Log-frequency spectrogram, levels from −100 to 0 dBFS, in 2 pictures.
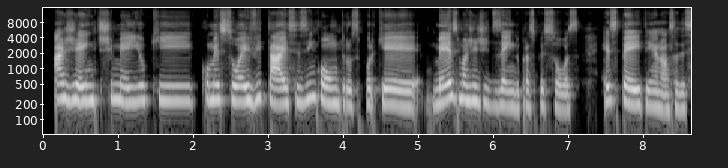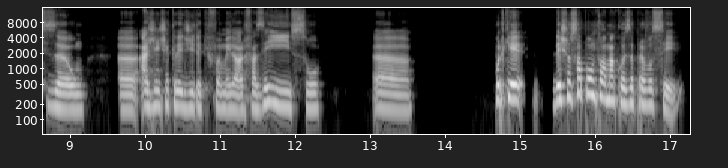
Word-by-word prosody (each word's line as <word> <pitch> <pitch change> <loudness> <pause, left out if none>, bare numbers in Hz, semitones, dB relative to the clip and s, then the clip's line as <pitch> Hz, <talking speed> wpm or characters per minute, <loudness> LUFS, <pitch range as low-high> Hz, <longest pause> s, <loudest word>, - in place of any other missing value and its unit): a 255 +1 +7
gente 235 +1 0
meio 235 -1 -2
que 230 -1 -6
começou 245 -2 0
a 225 - +1
evitar 230 -3 +5
esses 210 +1 -4
encontros. 210 -8 -2
Porque 200 0 -1
mesmo 250 +6 +2
a - - +1
gente 225 -2 -2
dizendo 185 -2 -4
para 185 - -7
as 180 - -9
pessoas 170 -5 -7 0.3
"respeitem 200 -5 +1
a 175 - -3
nossa 160 +1 -5
decisão, 160 -2 -1 0.5
ah, 155 -1 -1
a 185 - +6
gente 185 +2 -3
acredita 175 -2 -2
que - - -19
foi 175 - -6
melhor 160 -2 -1
fazer 170 +5 -2
isso". 175 -5 -3 1.1
Ah 150 0 -6 1.1
porque - - +7 0.3
deixa 235 +6 +6
eu 275 - +2
só 325 +5 +4
pontuar 305 -4 +4
uma 235 -1 +4
coisa 210 -2 +1
pra 205 0 0
você, 185 -9 -3
205 Hz, 140 wpm, -24 LUFS, 175-235 Hz, 1.1 s, a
